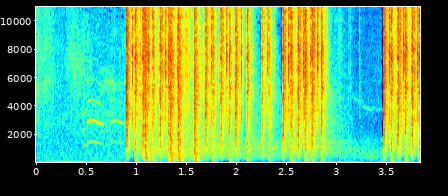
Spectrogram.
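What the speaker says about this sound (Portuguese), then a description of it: "Tiro dentro dessa casa aqui, ó." Automatic gunfire in the video game Arma 3 rattles out in loud, close bursts of rapid shots, broken by short pauses between volleys.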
